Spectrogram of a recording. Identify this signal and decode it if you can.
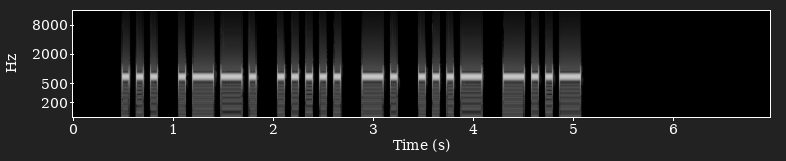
Morse code, heard as a keyed tone, about 17 wpm, 700 Hz. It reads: SP5NVX
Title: DXCC-100 Call Signs - 6 Characters - 17wpm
